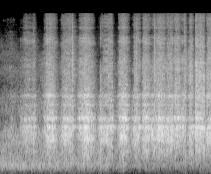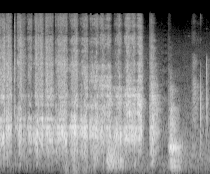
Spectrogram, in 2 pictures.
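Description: Fine-toothed hand saw cutting through a green tree branch clamped in a vise, in quick, steady back-and-forth strokes. The strokes stop a second before the end as the cut goes through, followed by a few light knocks.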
